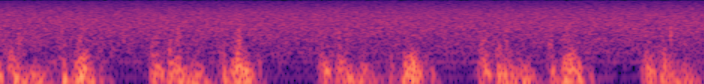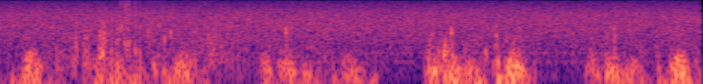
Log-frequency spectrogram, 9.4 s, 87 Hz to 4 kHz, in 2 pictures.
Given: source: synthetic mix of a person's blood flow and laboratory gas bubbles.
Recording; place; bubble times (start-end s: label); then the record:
Doppler ultrasound of blood flow; precordium
5.47-6.10 s: bubbles
From the record:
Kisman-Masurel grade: 211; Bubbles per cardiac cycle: several, 3 to 8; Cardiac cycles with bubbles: 1 to 10%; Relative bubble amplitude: barely perceptible (0.100 to 0.250); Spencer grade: 1 (occasional bubble signal discernible with the cardiac motion signal, with majority of cardiac periods free of bubbles); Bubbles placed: only in the low amplitude regions of the cardiac cycle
